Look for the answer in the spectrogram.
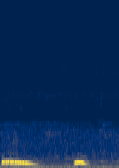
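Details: Low coos from a spotted dove calling its companion: one long, slowly falling coo followed by a short arched note, with soft background noise.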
